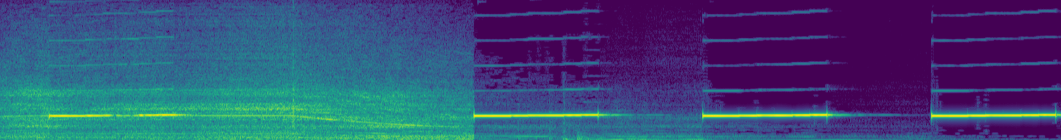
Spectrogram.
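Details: Emerald smoke alarm: loud vacuum roar, then three long high-pitched alarm beeps about a second apart; false alarm from smoke contaminating the detector, silenced after vacuuming it out and clearing the air.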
